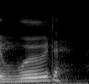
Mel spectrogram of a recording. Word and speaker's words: would: ce pays balte spent des wood woods on prononce pas le elle hockey des wood about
